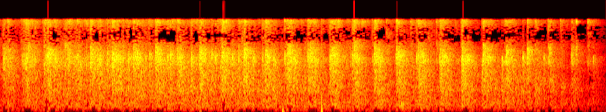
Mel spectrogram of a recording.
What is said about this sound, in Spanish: Un aplauso para ellos.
